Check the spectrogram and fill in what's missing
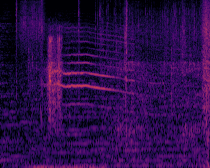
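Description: Friendly tiny kittens meow in a high, wavering voice, a few drawn-out cries close by, fairly loud over a quiet indoor background.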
